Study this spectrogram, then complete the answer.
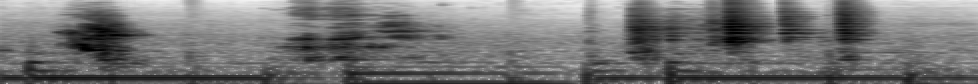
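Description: A spoon scrapes and clinks against a pan while bhindi is stirred with lemon juice, a few irregular bursts of metallic scraping with a low hum beneath and soft talk in between.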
